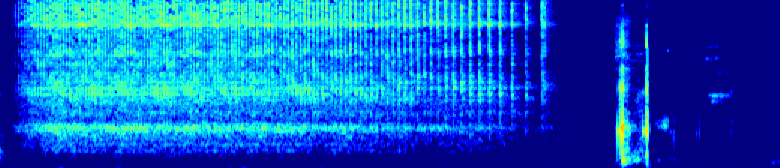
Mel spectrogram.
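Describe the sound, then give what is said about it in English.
A trivia prize wheel spinning: rapid ratcheting clicks that gradually slow and space out before stopping, followed by a brief louder knock and a few faint sounds. “So I need to spin the wheel again.”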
